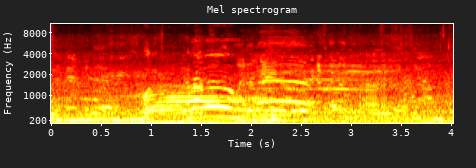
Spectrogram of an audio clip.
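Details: Hariana bullocks from India at a cattle market in Bangladesh, bought by a Chittagong trader; a low drawn-out moo with rich harmonics rises and falls through the middle, over steady crowd babble, men talking and background music.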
